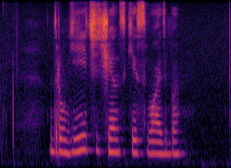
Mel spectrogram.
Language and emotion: Russian, neutral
